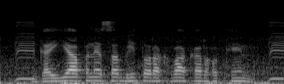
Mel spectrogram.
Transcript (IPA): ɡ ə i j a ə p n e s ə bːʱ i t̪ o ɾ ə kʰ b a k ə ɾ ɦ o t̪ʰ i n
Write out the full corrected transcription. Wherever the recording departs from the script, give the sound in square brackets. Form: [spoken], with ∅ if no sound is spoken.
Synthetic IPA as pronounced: ɡ ə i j a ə p n e s ə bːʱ i t̪ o ɾ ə kʰ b a k ə ɾ ɦ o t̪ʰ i n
